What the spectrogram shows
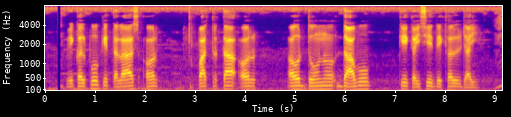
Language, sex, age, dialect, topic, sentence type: Bhojpuri, male, 18-24, Southern / Standard, banking, question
